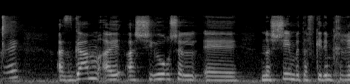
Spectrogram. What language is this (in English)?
Hebrew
